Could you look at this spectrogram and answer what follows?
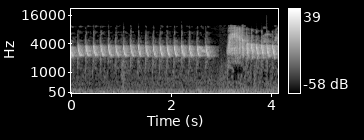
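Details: Sooty-headed bulbul delivering a rapid, even trill of sharp chirping notes, about three per second, breaking off briefly before a harsher, buzzier burst of fast notes resumes.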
